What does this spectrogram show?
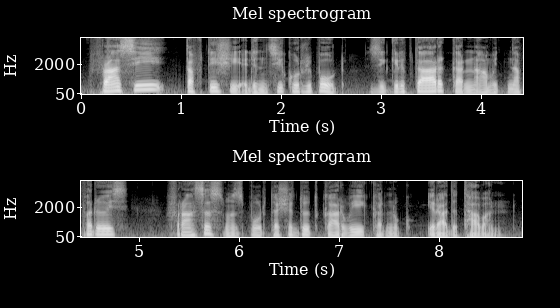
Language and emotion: Kashmiri, neutral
